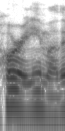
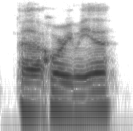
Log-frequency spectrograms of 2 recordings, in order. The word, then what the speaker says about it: Horimiya: That was the best part of Horiima. They were a couple by like the third episode. – Sorry, what? Which anime? – Horimiya.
